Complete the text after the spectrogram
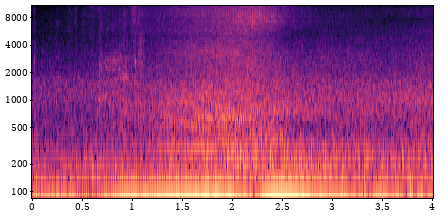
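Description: A car rushes past close by.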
